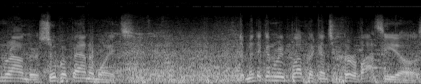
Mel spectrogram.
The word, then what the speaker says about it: Gervacio: super panamoids dominican republicans hervacio starts with a g pronounced like an h in september of 90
